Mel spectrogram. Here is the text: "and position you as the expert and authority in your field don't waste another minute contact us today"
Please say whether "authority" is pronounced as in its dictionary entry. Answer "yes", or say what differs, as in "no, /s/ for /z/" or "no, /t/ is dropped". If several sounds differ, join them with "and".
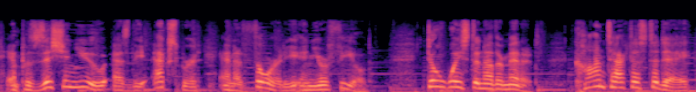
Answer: yes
